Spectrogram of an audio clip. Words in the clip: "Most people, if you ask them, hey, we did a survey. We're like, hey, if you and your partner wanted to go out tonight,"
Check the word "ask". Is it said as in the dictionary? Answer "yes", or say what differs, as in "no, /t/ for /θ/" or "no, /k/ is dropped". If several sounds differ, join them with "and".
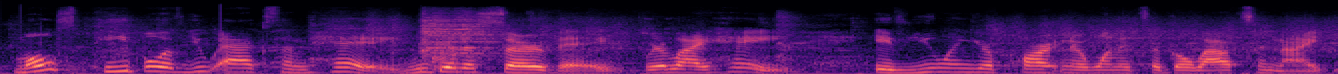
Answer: no, /s/ is dropped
